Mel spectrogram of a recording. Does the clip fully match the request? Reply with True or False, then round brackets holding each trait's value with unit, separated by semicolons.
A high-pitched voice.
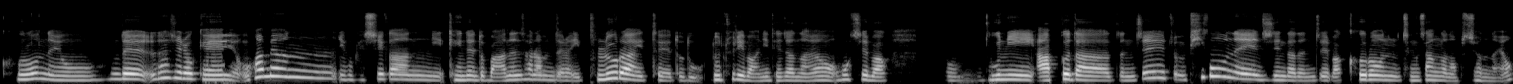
True (210 Hz)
